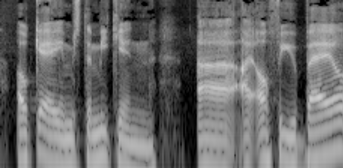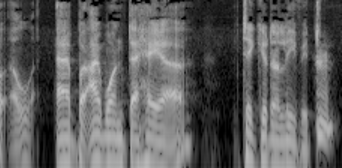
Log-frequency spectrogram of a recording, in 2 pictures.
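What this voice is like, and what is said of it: Put-on Spanish accent. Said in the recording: “That's my Spanish accent, everybody.”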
